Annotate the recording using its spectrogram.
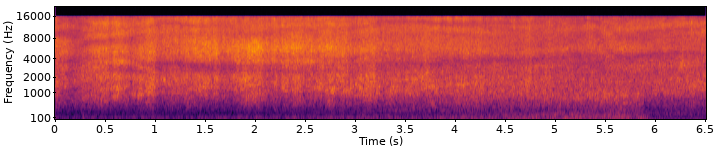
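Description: Garden hose spraying water onto vegetable beds: a steady hiss of water, with a low rumble underneath that grows louder about four to five seconds in.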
